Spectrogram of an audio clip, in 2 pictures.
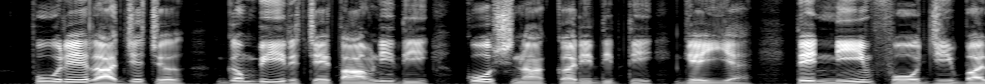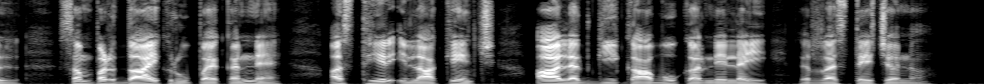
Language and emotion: Dogri, neutral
